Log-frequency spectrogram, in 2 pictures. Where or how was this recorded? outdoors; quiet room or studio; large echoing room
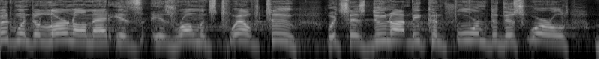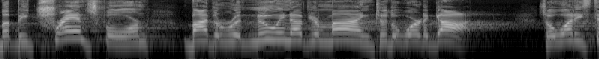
large echoing room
